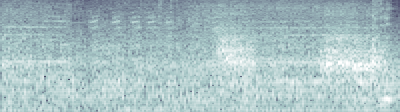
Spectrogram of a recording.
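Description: A race car's engine drones steadily, mixed with a sustained background music score.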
